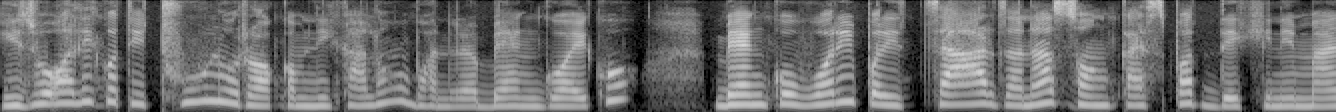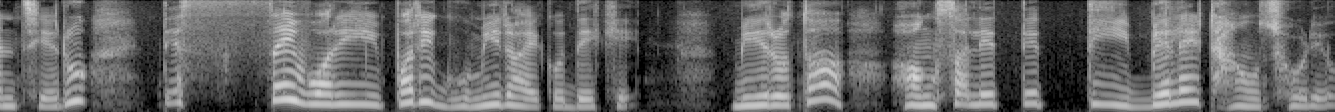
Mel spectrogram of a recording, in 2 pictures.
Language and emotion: Nepali, fearful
